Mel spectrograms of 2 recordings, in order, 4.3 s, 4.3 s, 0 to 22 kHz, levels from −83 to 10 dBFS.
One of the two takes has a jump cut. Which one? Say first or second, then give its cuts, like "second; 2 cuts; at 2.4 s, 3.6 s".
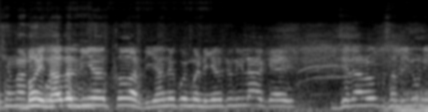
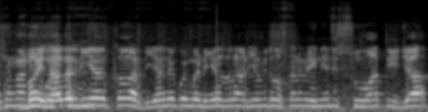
second; 1 cut; at 2.2 s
